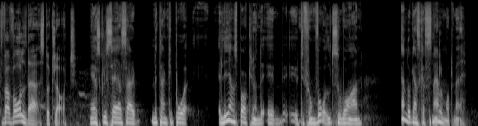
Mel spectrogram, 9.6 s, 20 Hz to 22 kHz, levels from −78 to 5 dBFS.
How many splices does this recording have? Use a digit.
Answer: 1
